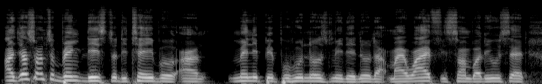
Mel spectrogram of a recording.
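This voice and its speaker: A man's voice: fairly high pitch, quick pace, no echo, studio quality. A man in a casual discussion, speaking earnestly and reflectively with some fillers. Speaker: show guest.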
